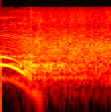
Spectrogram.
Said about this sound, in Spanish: ¿Cuántos dicen amén? ¿Cuántos dicen amén? Fuerte ese aplauso al Señor. Fuerte ese aplauso.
